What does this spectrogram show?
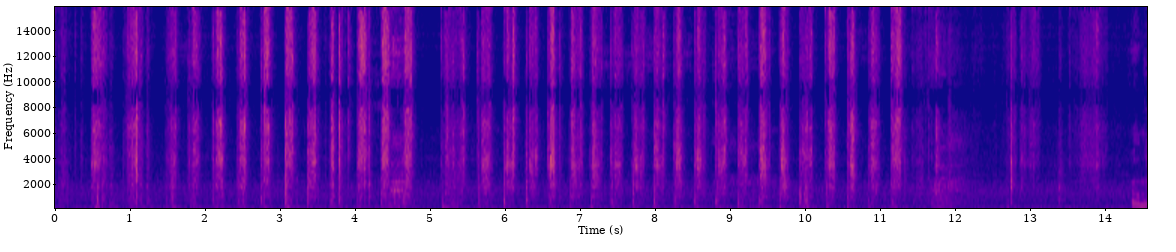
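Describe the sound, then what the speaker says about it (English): Wood is sanded by hand in a steady, rhythmic run of rasping strokes, each one close and distinct, with a brief pause near the end. "you're just sanding the whole damn thing down"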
